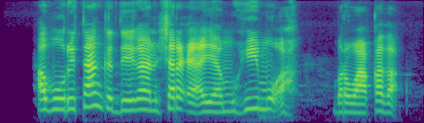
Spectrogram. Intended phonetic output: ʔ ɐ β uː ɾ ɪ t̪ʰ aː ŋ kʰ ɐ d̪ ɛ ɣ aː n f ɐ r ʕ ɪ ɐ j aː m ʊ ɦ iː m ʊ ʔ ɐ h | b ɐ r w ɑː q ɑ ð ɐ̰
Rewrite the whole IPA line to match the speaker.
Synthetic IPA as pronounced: ʔ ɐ β uː ɾ ɪ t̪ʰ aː ŋ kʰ ɐ d̪ ɛː ɣ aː n ʃ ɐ r ʕ ɪ ɐ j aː m ʊ ɦ iː m ʊ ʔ ɐ h | b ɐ r w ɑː q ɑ ð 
